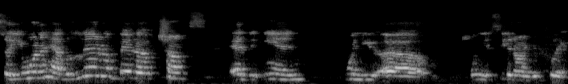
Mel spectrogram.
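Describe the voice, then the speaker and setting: A woman speaks with a Louisiana accent in a high pitch. Her pitch swings very widely. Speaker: chef and restaurant owner. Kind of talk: live cooking demo interview.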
